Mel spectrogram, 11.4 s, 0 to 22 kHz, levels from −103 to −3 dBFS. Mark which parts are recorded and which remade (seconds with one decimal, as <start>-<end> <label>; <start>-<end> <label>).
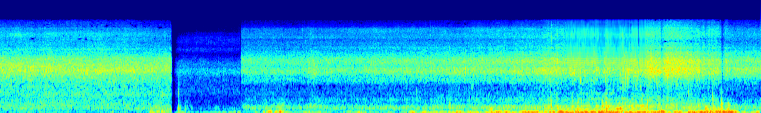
0.0-8.5 recorded; 8.5-9.7 remade; 9.7-11.4 recorded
